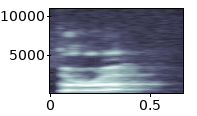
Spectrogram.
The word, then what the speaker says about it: Thoreau: Although I was told by a philosophy teacher it was Thorough was actually the pronunciation, but again, mainstream media has it all wrong.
